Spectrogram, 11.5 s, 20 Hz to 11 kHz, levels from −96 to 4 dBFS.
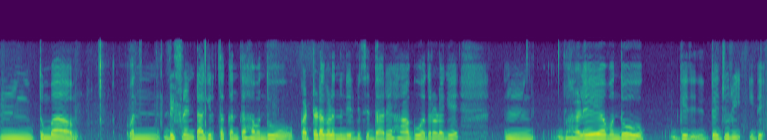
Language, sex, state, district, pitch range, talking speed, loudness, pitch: Kannada, female, Karnataka, Chamarajanagar, 235-255 Hz, 75 wpm, -16 LUFS, 245 Hz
